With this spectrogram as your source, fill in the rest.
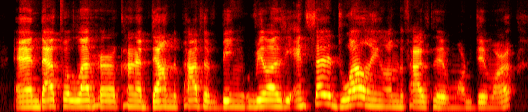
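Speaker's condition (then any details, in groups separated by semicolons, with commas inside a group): Chronic lyme disease; voice and speech unclear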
